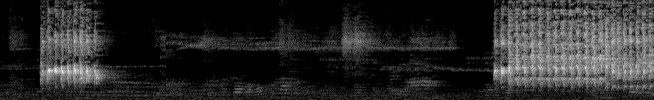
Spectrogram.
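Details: Greater green leafbird giving ngekek chatter used to prompt other birds to sing: a harsh, rapidly pulsed burst lasting under a second, a quiet gap with low background hum, then a longer fast rattling chatter.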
